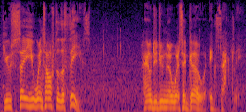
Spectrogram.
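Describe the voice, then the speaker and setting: Wary, sharp-voiced game hero. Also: male voice, a little high, animated, normal speed, slight background noise. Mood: skeptical. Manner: skeptical, questioning. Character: wary, probing male scientist hero, suspicious and steady. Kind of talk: video game character acting.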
